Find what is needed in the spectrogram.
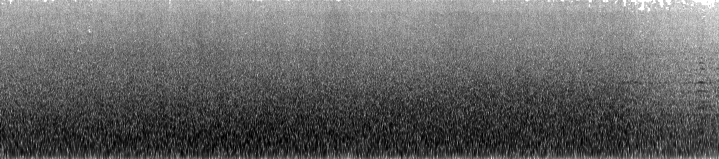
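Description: Loud, steady rushing noise with no tone or beat, easing slightly near the end.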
